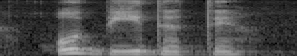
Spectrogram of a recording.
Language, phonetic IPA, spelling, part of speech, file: Ukrainian, [oˈbʲidɐte], обідати, verb, Uk-обідати.ogg
- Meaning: to have lunch, to lunch, to have dinner (eat a midday meal)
